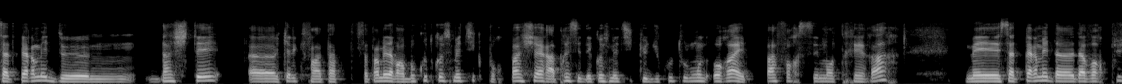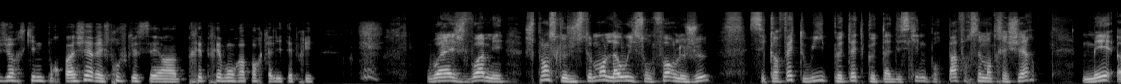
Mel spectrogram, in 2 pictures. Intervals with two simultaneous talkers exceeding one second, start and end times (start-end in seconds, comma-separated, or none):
none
